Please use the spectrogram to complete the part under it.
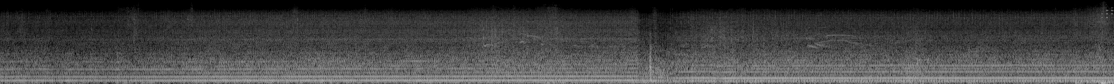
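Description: A Camaro engine drones at steady high speed in a racing video game, a constant loud whine that drops to a lower pitch after a brief shift partway through, with no voices.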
